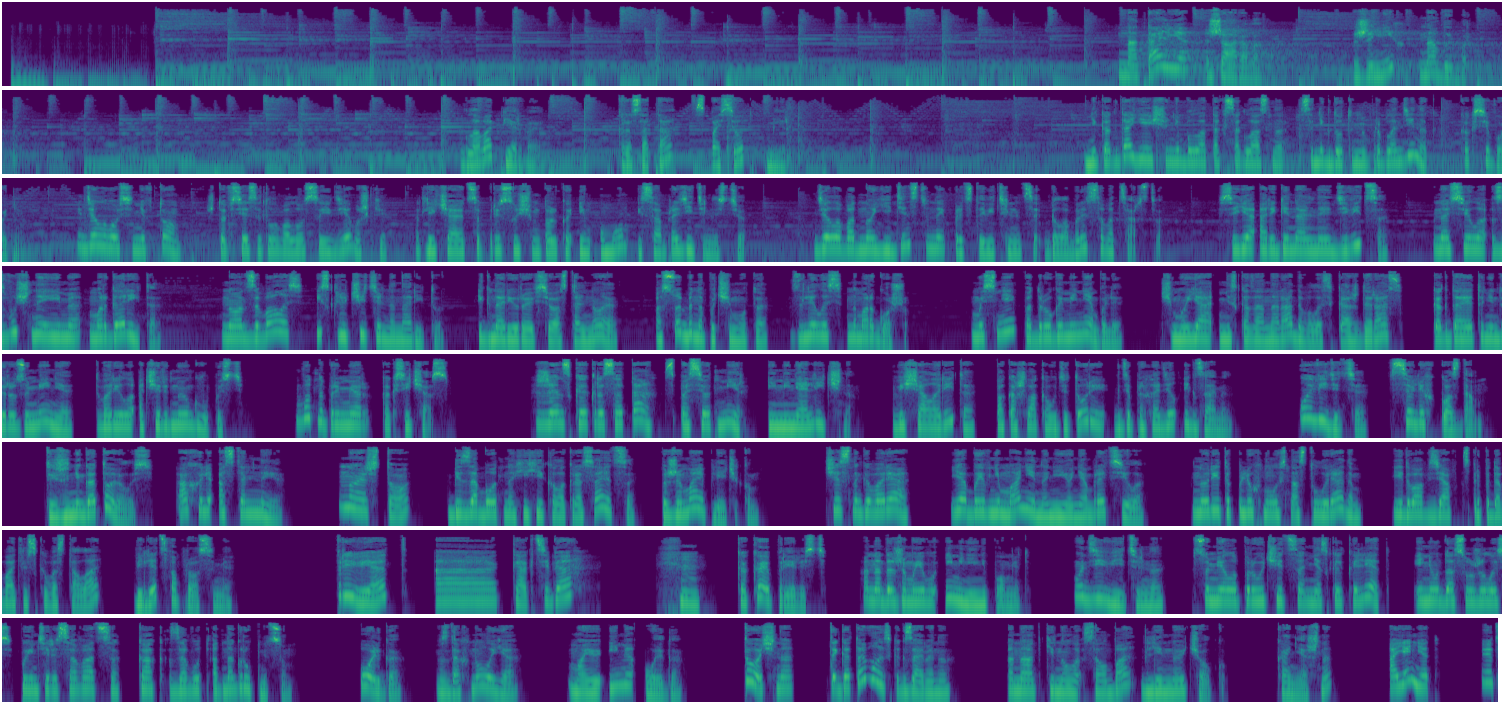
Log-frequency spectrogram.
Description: Аудиокнига Жених на выбор | Библиотека аудиокниг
